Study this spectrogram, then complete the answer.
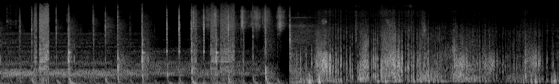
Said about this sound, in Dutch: Wat je hier hoort is het eh, geluid van mijn voeten in de sneeuw. Ijskoud is het nu. Staalblauwe lucht.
